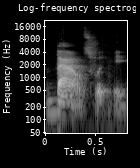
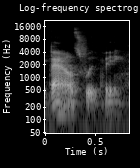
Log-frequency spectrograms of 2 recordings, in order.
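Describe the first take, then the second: First: Half-sung hip-hop hook; casual sing-along of a rap hook; singing the lyric. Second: The hook repeated in a whisper; whispered sing-along echo. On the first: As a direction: croon the hook lightly. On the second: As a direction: echo it back under your breath. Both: Retold or imitated. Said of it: "this song comes in".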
